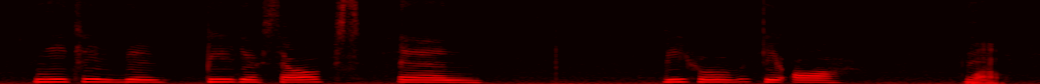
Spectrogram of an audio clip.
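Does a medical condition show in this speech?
Yes: cerebral palsy; age 13; difficulty speaking, impediment affecting vocalizing, not understanding.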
